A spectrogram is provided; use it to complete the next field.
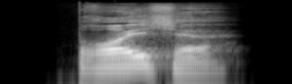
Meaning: nominative/accusative/genitive plural of Brauch
- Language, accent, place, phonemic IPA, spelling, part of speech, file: German, Germany, Berlin, /ˈbʁɔɪ̯çə/, Bräuche, noun, De-Bräuche.ogg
